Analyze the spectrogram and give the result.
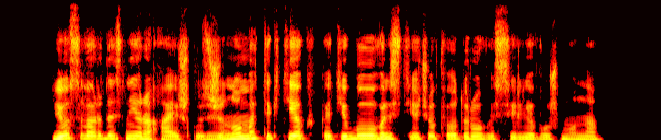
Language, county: Lithuanian, Marijampolė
